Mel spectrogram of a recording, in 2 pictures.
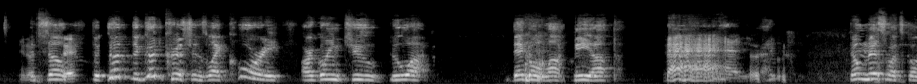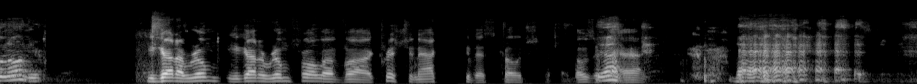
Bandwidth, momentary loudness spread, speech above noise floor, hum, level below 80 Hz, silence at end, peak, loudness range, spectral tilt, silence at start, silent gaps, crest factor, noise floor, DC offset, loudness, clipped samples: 13 kHz; 20 LU; 52 dB; none; -66 dBFS; 0 s; 0 dBFS; 10 LU; -3 dB/octave; 0.05 s; none; 20 dB; -72 dBFS; under 0.1%; -19 LUFS; under 0.1%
